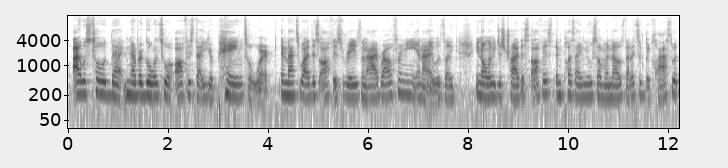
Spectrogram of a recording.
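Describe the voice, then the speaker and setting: A woman's voice: medium pitch, a bit bright, a little hiss or hum. A young woman giving casual real estate advice to camera, her voice stuffy from being sick, chatty and rambling with lots of fillers.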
